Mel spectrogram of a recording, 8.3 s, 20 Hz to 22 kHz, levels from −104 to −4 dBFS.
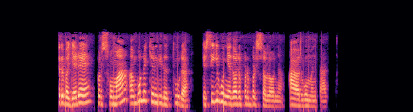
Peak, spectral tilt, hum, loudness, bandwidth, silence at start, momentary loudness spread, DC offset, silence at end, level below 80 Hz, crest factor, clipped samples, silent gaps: -2 dBFS; -3.5 dB/octave; none; -17 LUFS; 8.2 kHz; 1.15 s; 10 LU; under 0.1%; 1.75 s; -54 dBFS; 18 dB; under 0.1%; 3.90-4.03 s, 5.70-5.75 s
